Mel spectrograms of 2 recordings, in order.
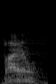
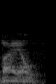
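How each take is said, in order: The two takes are said the same way.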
